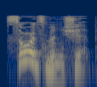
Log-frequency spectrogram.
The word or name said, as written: swordsmanship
